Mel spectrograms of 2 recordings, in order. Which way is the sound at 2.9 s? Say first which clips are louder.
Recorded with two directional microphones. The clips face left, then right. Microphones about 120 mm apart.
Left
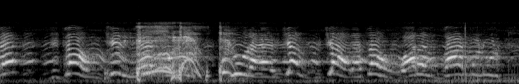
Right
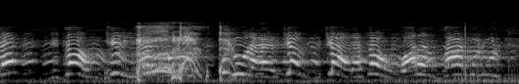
Left 3 dB; 55° left (ahead or behind).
